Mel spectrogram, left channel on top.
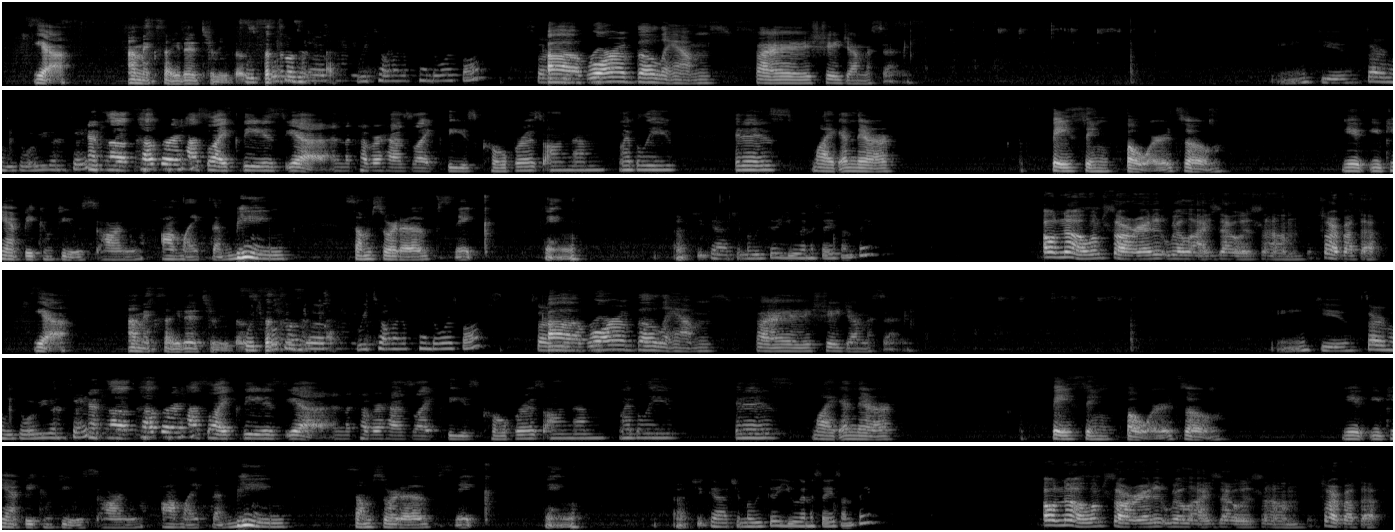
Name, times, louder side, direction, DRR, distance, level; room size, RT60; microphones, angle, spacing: voice 1, 0.3-0.7 1.2-2.5 2.8-3.0 5.5-7.3 7.5-9.1 14.8-20.6 21.2-21.6 22.0-22.8 24.4-26.1 27.3-30.7 31.4-32.1 32.3-32.5 33.2-33.6 34.6-34.7, left 3 dB, 55° left, 0.7 m, -28 dB
voice 2, 2.4-3.3 3.5-4.8 5.4-5.7 12.7-14.8 34.5-36.5, right 3 dB, 60° right, 1.1 m, -35 dB
voice 3, 38.2-41.6, left 2 dB, 25° left, 1.6 m, -27 dB
5.7 x 3.3 x 5.2 m
head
